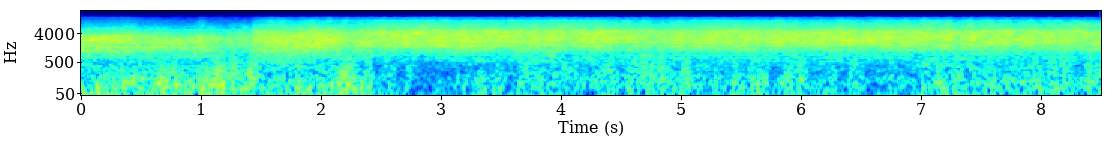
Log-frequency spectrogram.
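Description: BR Standard Class 8 steam locomotive 71000 Duke of Gloucester venting steam in a loud, steady hiss that swells about a second in.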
